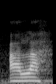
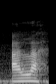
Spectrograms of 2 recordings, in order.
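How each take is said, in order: No difference in how they are said.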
